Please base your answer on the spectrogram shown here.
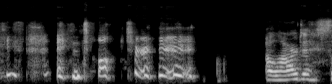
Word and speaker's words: Allardice: Allardice, like the Tardis.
